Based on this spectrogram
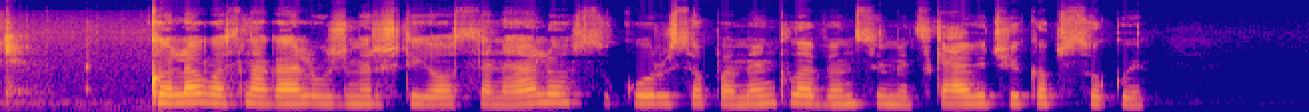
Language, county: Lithuanian, Vilnius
